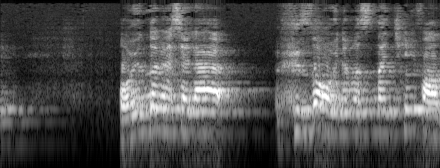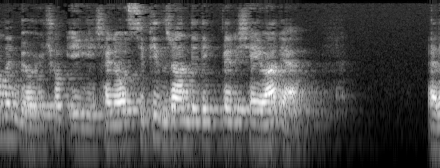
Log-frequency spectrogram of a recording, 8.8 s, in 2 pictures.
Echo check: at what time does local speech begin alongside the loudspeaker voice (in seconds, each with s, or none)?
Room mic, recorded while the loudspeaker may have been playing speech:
none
